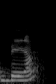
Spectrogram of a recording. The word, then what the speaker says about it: blanc: Donc, dans le mot blanc, tu as l'équipe AN qui s'écrit A-N et tu as également un C muet à la fin. Donc, on ne doit pas le prononcer.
